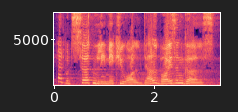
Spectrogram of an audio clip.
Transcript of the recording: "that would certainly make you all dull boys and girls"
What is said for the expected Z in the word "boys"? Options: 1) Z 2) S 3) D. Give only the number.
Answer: 1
